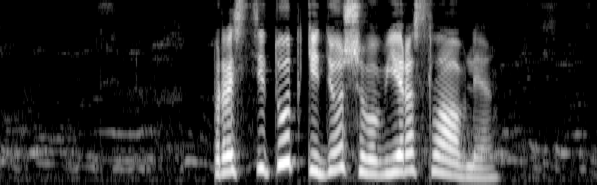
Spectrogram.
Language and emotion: Russian, neutral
